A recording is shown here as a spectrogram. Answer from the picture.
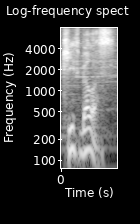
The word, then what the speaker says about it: Keith Bilous: Yes, Keith Bilous.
